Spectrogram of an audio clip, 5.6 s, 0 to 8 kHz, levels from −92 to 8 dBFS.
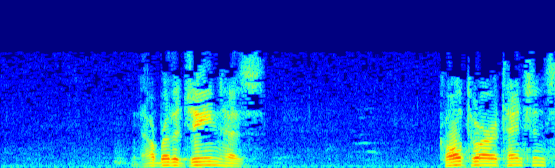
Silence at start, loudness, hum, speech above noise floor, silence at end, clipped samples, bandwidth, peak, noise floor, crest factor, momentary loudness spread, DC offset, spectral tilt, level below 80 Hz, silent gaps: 1.35 s; -18 LUFS; none; 35 dB; 0 s; under 0.1%; 5.8 kHz; 0 dBFS; -53 dBFS; 20 dB; 16 LU; under 0.1%; -11 dB/octave; -56 dBFS; none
